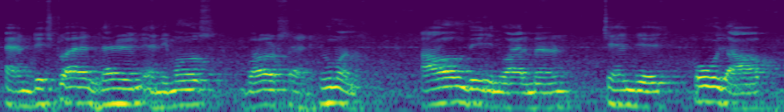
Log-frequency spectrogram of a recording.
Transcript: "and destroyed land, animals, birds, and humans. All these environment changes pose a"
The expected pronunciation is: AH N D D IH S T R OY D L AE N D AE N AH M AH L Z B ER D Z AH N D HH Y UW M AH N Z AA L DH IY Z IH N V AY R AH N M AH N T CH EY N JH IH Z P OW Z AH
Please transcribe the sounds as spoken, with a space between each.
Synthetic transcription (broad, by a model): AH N D D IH S T R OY L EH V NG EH N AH M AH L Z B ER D S AH N D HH Y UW M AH N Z AA L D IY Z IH N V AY AH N M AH N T CH EY N JH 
